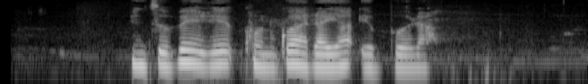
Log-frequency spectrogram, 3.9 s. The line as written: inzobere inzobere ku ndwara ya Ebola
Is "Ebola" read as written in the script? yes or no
yes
